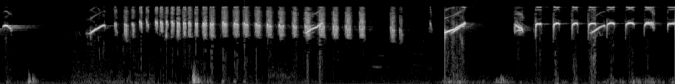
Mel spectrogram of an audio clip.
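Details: Scarlet-headed flowerpecker (kemade) in rapid crecetan-style song used for tutoring: a long, fast, slightly rising run of dense ticks, then upslurred whistles and a string of short high notes.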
